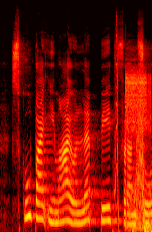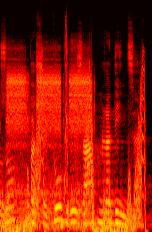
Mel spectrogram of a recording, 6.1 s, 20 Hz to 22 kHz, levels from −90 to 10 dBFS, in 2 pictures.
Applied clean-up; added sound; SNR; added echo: none; Scratching (performance technique) + Guitar; 0 dB; none.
